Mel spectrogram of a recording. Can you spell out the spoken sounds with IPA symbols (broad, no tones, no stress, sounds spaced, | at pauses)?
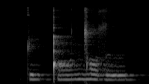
ʈ i ǃ ɔ̃ ŋ͡ǀ ɔ z ɯ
